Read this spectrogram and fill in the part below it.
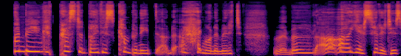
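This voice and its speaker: A man puts on a character voice at an extremely high pitch, drawling at a moderate pace with very wide pitch swings in a dry, close sound with no echo. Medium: read story. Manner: drawling, patronizing.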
